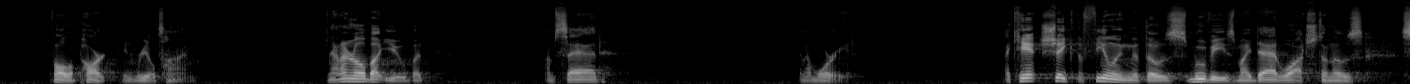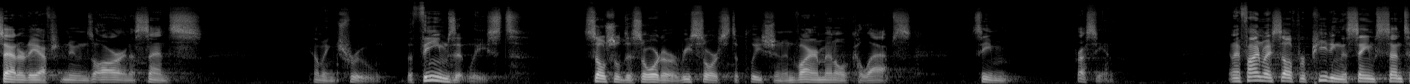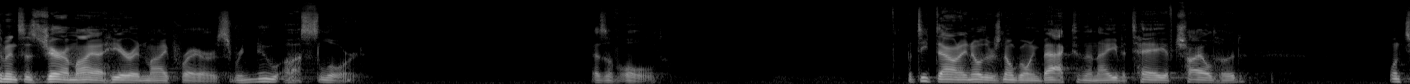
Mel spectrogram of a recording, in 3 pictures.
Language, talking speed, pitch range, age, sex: English, 120 wpm, 95-120 Hz, 40-59, male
